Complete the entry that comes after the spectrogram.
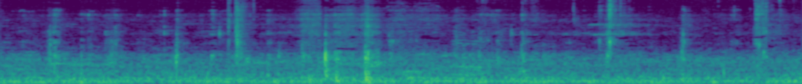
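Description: A man chewing a mouthful of rice and spicy fish curry, with scattered mouth clicks over a low steady hum. Two sharper clicks just past two seconds in are the loudest.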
